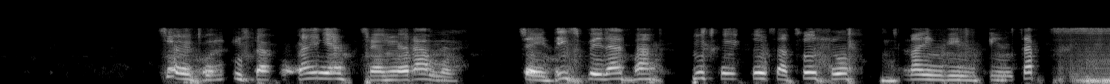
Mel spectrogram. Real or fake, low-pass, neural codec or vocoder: fake; 5.4 kHz; codec, 16 kHz, 0.8 kbps, ZipCodec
